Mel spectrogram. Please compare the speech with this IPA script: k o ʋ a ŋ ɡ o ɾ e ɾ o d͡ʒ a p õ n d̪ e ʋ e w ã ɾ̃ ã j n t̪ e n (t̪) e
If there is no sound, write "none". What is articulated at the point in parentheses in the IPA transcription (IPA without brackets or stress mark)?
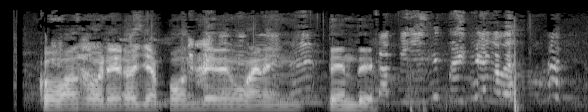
d̪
